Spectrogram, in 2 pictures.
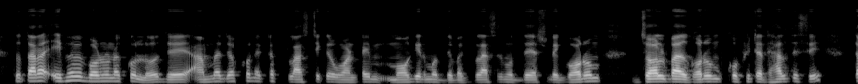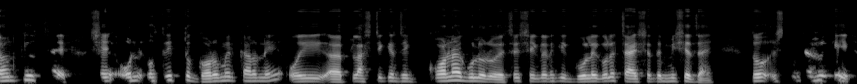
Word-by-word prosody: তো - - -3
তারা 155 +2 +7 0.2
এভাবে 180 +5 +1
বর্ণনা 145 0 +2
করল 125 -8 0 0.2
যে, 115 - +1 0.3
আমরা 125 +5 -2
যখন 145 +3 -4
১ 140 - -12
টা - - -4
প্লাস্টিকের, 115 +1 -3
ওয়ান 110 0 -2
টাইম 120 0 -3 0.2
মগের 115 +3 -1
মধ্যে 105 -1 -4
বা 100 - -3
গ্লাসের 110 +1 -2
মধ্যে 110 -1 -4
আসলে 110 - -6
গরম 135 +7 +4 0.5
জল 130 +1 +9
বা 130 - +11 0.2
গরম 135 +3 +3 0.2
কফিটা 135 -2 -1
ঢালতেছি, 135 +3 -2 0.4
তখন 170 +2 +3
কি - - -18
হচ্ছে 200 0 -11 0.4
সে - - -1 0.2
অন - - +3 0.2
অতিরিক্ত 200 +4 -3 0.2
গরমের 155 +6 +2
কারণে 160 0 0 0.2
ওই 140 +2 +3 0.3
আ - - +6 0.2
প্লাস্টিকের 150 +2 -3
যে - - 0 0.3
কণাগুলো 160 -1 +5
রয়েছে, 110 +3 +1
সেগুলা 150 0 -1
নাকি 150 +1 -4
গলে, 140 +2 +5
গলে 165 +3 +1
চায়ের 135 -2 +5
সাথে - - -1
মিশে 150 - +2
যায়। - - -5 0.4
তো - - +7 0.2
সেটা - - -6
হয় 405 - 0
কি, 410 - +2
145 Hz, 180 wpm, -24 LUFS, 120-155 Hz, 0.5 s, বা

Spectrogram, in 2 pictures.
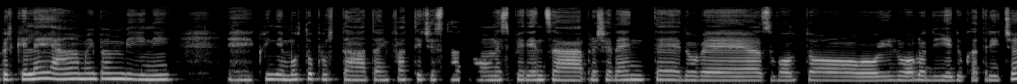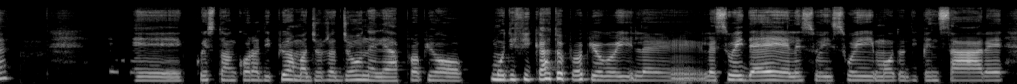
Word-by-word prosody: perché 235 +1 -1
lei 260 +3 +3
ama 255 +1 +1
i 255 - +1
bambini 235 -4 -1 0.5
eh, 205 -2 -7
quindi 235 +1 -3
è - - -1
molto 230 +3 -2
portata. 220 -3 -6
Infatti 215 +2 -7
c'è 215 -1 -3
stata 210 0 +1 0.2
un'esperienza 205 -1 +1
precedente 210 0 -3
dove 190 -1 -2
ha 185 - -3
svolto 185 -1 -1
il 190 +1 -8
ruolo 195 +1 -3
di 190 0 -7
educatrice 200 +8 -4 1.2
e 180 -1 -4
questo 205 0 0
ancora 200 +1 -3
di 190 -1 -8
più, 225 +4 0
a 210 - +2
maggior 190 -1 -3
ragione, 200 0 -1
le 175 - -2
ha 175 0 +2
proprio 185 -1 -2 0.2
modificato 230 +3 +4
proprio 210 -4 0
il 190 0 -1
le 195 +3 -5
sue 210 +3 +8
idee, 195 -1 +6
le 185 +1 -2
sue 190 -1 +1
i 180 - -4
suoi 190 0 +1
modo 185 0 -4
di 190 +1 -15
pensare, 190 0 +5
200 Hz, 135 wpm, -25 LUFS, 190-220 Hz, 1.2 s, sue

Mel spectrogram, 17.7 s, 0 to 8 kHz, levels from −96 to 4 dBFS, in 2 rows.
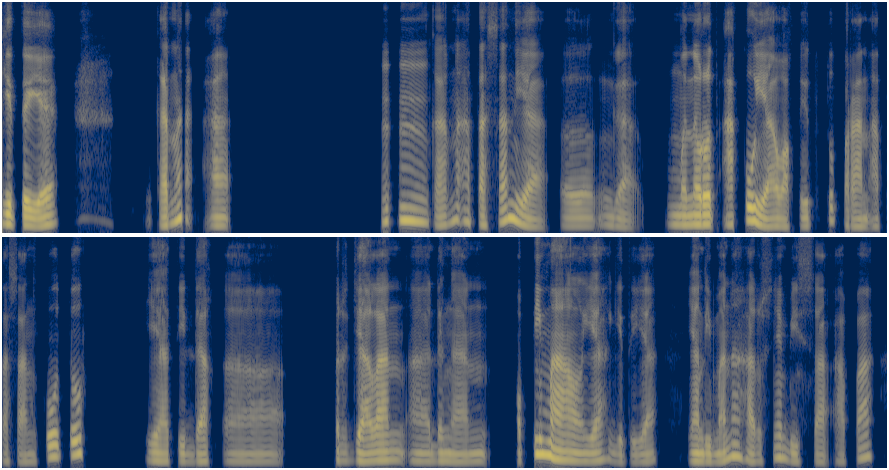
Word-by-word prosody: gitu 125 -3 +6
ya, 105 +4 +6 1.0
karena 135 - +4 0.2
a 105 0 -2 1.5
Mhm, 160 -1 +2
karena 145 +10 -4
atasan 150 - +2
ya, 95 - +1 0.2
eee, 100 0 -5
nggak 100 -7 -8 0.3
menurut 120 +1 +6
aku 160 +8 +5
ya, 100 -6 +4
waktu 100 +1 -3
itu 165 0 -12
peran 95 - -3
atasanku 95 +9 -3
tuh, 180 +2 +1 0.6
ya 105 -2 -2
tidak, 95 -1 -5
eee, 95 0 -9 0.6
berjalan, 105 +2 +1
eee, 100 -2 -6
dengan 95 -1 -5 0.2
optimal 120 - +5
ya 105 +4 -2
gitu 90 -4 -12
ya, 95 +3 -7 0.3
yang 100 -1 +1
di 95 - -2
mana 105 - -1
harusnya 100 +8 -5
bisa 95 -4 -7
apa, 130 - -7
100 Hz, 115 wpm, -27 LUFS, 95-120 Hz, 1.5 s, gitu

